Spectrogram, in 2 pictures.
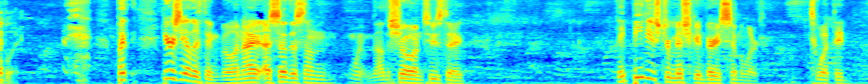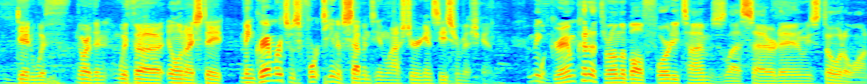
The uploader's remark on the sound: live from Monk's Bar and Grill in Sun Praire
